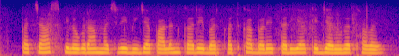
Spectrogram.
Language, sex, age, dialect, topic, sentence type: Chhattisgarhi, female, 18-24, Northern/Bhandar, agriculture, question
